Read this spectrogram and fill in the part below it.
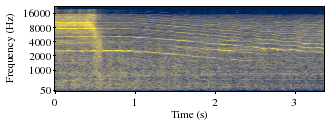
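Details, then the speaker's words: Candy washing machine overloaded with a big load and out of balance: high motor whine falls steadily in pitch over three seconds as the drum winds down; spin cut short, which is taken to be a suspected sud lock. "You can hear it, can't you, when it knows it's going to do a sud lock? There you go."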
